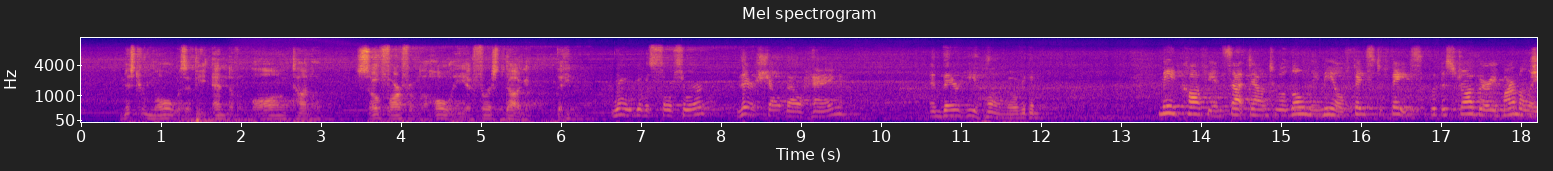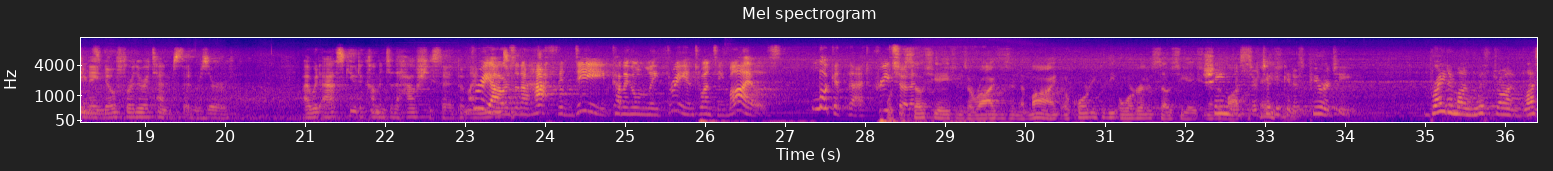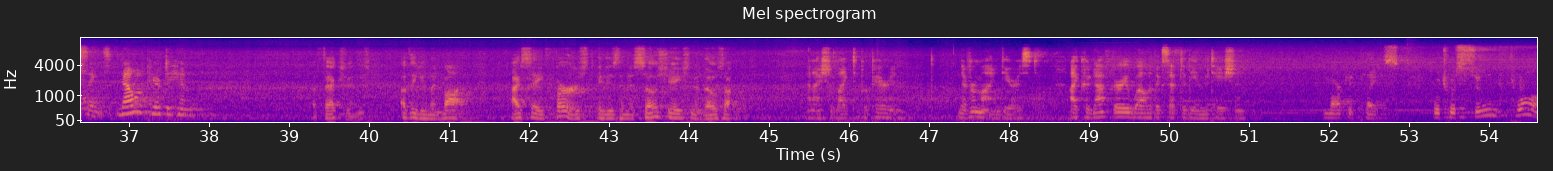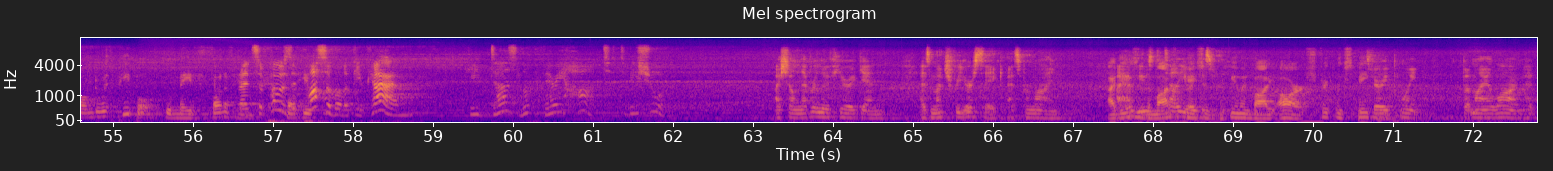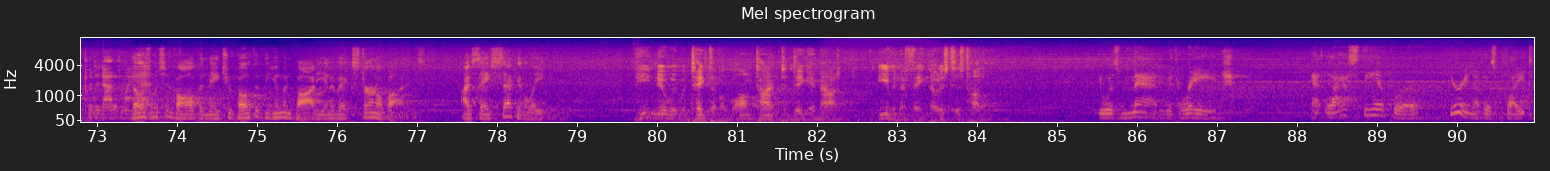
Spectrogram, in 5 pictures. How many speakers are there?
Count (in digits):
6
